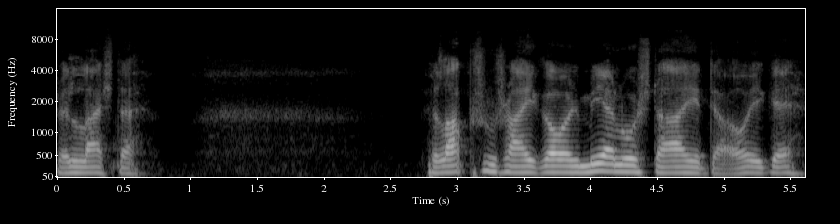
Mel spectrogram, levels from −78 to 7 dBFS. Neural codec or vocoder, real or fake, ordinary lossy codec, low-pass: codec, 24 kHz, 0.9 kbps, WavTokenizer, medium speech release version 1; fake; AAC, 64 kbps; 10.8 kHz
